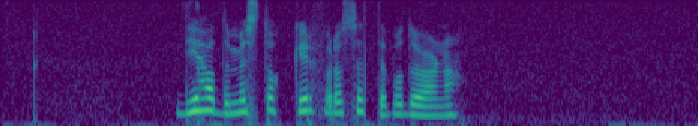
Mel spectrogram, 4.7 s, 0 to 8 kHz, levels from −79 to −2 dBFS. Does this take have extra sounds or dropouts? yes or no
no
